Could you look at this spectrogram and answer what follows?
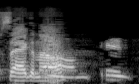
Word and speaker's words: Saginaw: She lives in Saginaw. I believe I'm pronouncing it right. Yep, Saginaw.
